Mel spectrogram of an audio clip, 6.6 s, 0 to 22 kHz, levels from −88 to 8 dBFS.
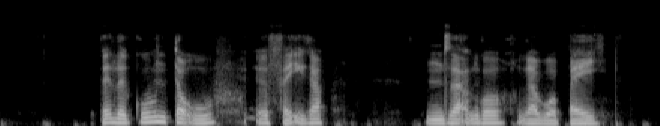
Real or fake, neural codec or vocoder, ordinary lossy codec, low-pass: real; none; Opus, 32 kbps; 7.2 kHz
